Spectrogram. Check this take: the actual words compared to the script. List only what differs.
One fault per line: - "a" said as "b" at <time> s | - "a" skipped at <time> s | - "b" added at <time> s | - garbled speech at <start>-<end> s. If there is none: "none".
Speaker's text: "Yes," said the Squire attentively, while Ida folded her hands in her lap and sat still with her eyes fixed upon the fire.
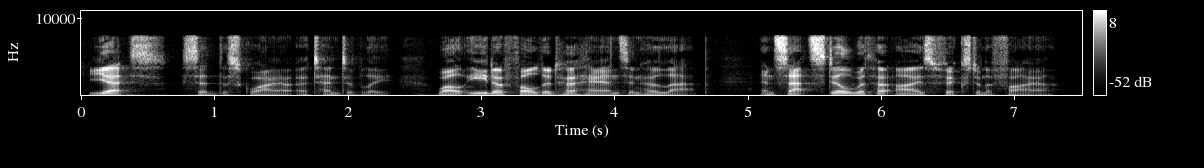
- "upon" skipped at 6.7 s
